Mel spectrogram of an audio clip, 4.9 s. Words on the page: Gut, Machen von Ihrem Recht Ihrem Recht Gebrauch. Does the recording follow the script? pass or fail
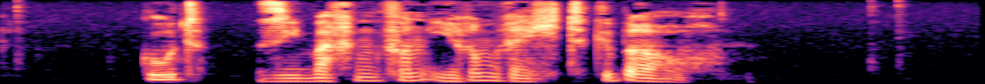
fail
